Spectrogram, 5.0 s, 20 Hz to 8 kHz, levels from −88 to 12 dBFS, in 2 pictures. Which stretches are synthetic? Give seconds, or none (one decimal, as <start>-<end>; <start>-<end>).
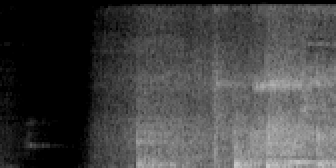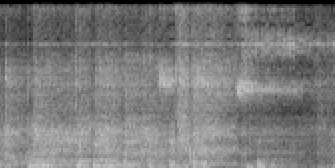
0.0-0.4; 2.3-5.0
